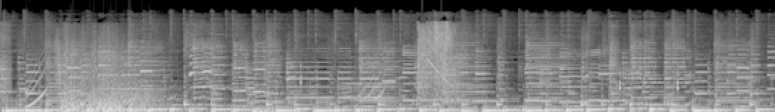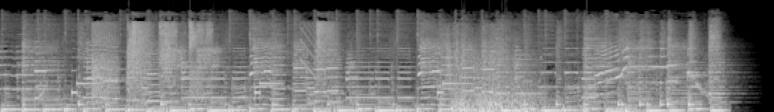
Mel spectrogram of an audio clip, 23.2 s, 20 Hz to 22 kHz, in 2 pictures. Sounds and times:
Music: 0.0s - 23.1s.

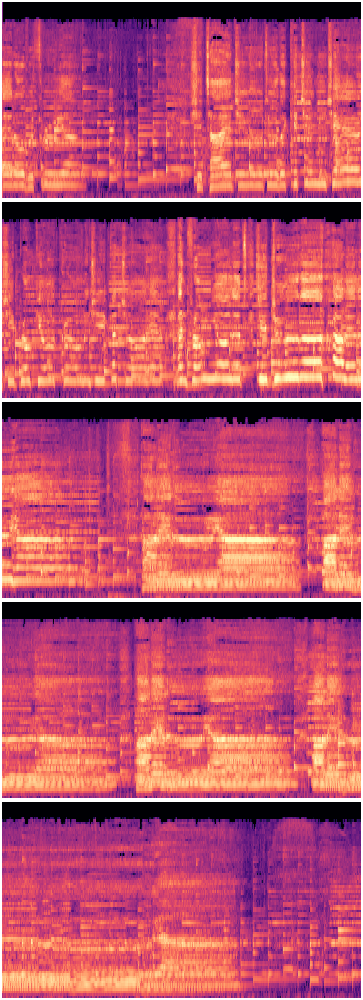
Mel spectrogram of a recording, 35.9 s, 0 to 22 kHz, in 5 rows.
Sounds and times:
Banjo: 0.0s - 35.9s
Inside, small room: 0.0s - 35.9s
Singing: 17.1s - 33.5s.

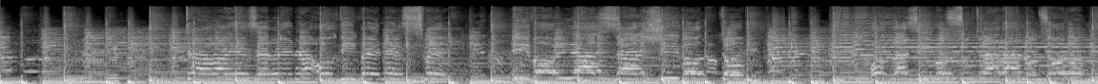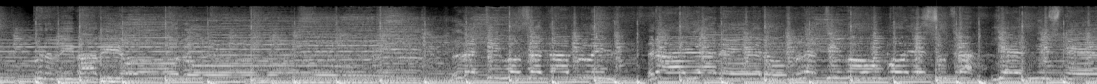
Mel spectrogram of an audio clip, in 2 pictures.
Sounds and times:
Background music: 0.0s - 21.9s.

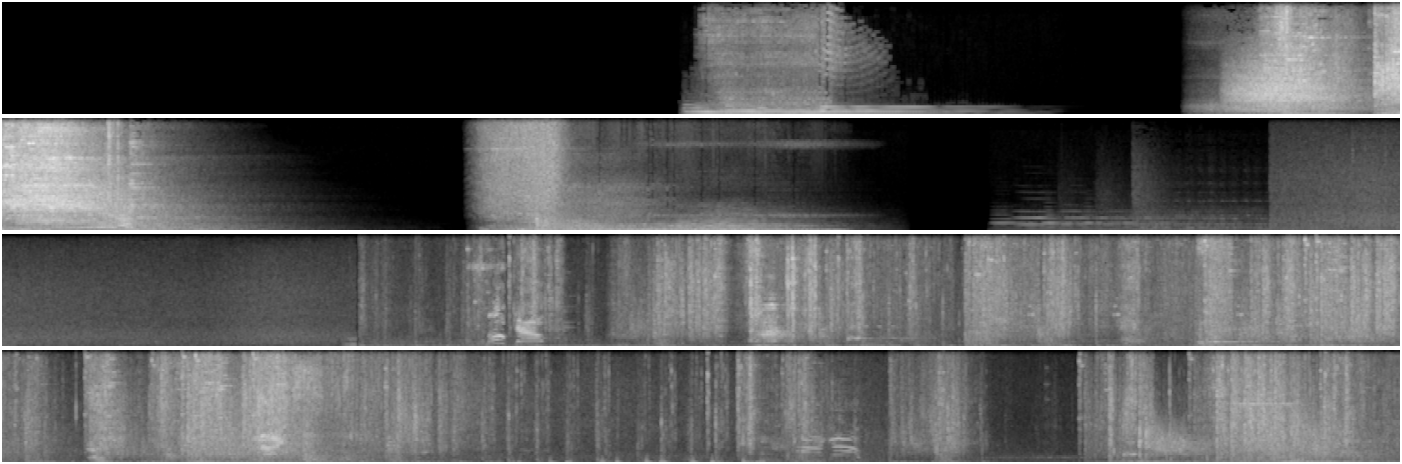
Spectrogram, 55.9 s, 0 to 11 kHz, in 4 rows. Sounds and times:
Speech: 32.7s - 33.7s, 44.5s - 44.9s, 49.8s - 50.6s.

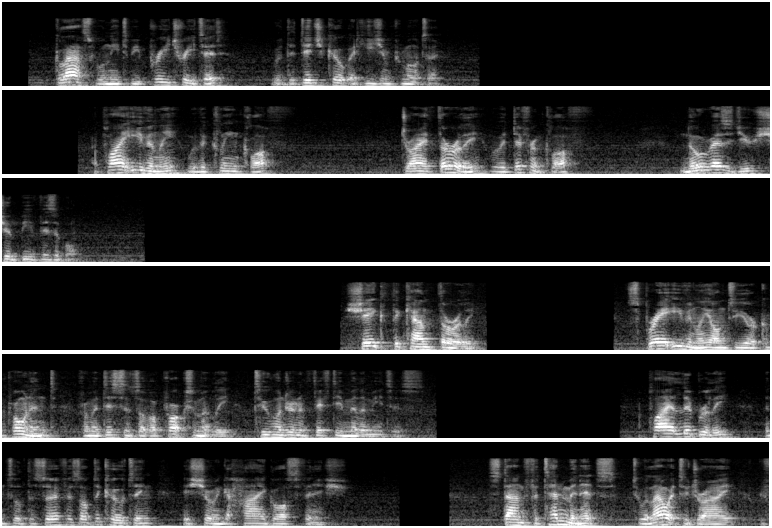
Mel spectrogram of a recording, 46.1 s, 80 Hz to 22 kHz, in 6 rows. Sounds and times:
Speech: 0.5s - 4.5s, 8.6s - 10.6s, 11.6s - 13.6s, 14.4s - 16.2s, 26.5s - 27.9s, 29.3s - 35.1s, 37.2s - 41.9s, 43.3s - 46.0s.

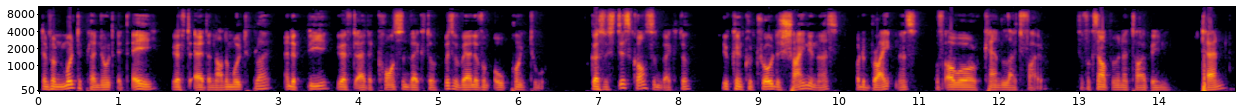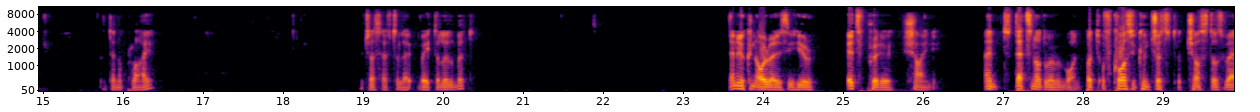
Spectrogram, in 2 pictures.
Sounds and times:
Speech: 0.0s - 15.0s, 15.8s - 16.5s, 19.0s - 20.5s, 23.6s - 29.8s.

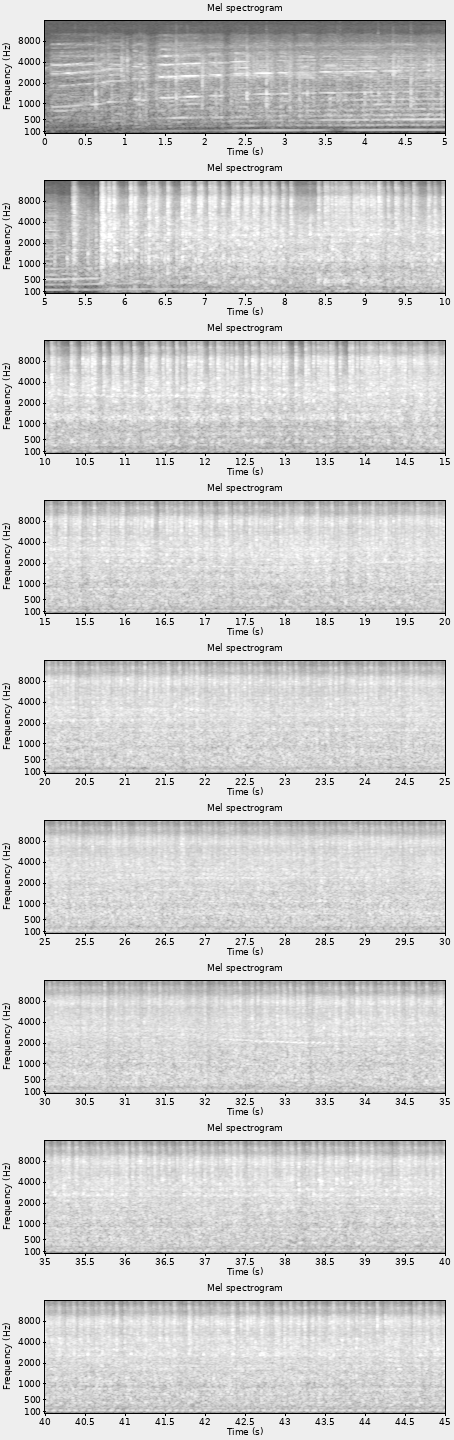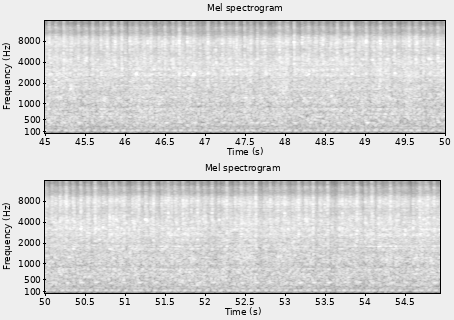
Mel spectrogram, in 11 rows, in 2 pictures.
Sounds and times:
Vehicle: 0.0s - 54.9s
Idling: 2.6s - 54.9s.

